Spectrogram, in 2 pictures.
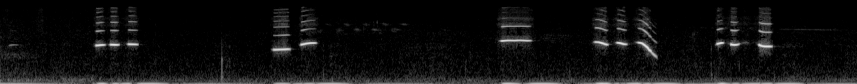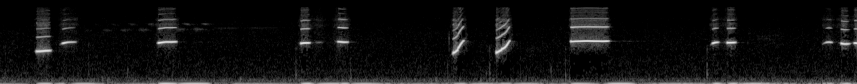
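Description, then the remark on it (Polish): A man whistles a bird-like song, a series of bright, sharp chirps and quick rising and falling trills in short bursts, loud, with no talking. “Proszę Państwa, to nie jest żaden ptak. Nie, to jest ptak. Rara avis. Biały kruk. To klasa mistrzowska, bym powiedział.”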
